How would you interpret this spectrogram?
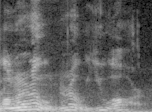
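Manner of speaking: high, emphatic retort; mock exasperated. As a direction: pitch it up, insisting no. Retorting to client in retold exchange.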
